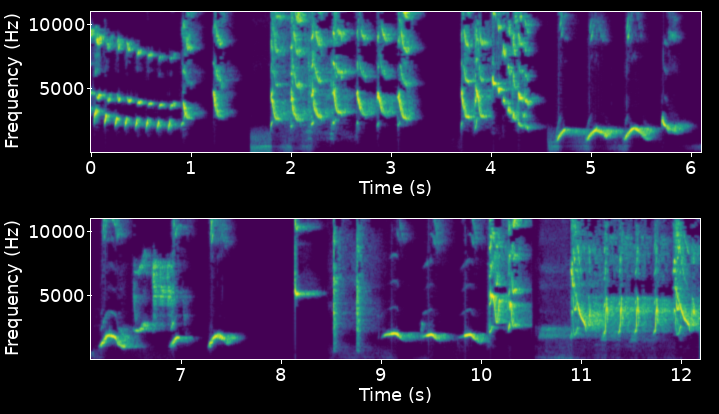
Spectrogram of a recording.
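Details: Medan white-rumped shama singing continuously with full varied mimicry, used as a lure to make other shamas sing: rapid high chattering trills, then repeated rich downslurred whistles, sharp clicks and a final burst of dense twittering.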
